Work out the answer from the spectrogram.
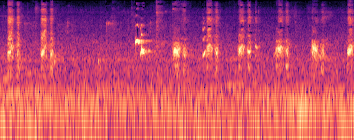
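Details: Whiteface Lutino (albino) cockatiel during mating: short, clipped chirping notes repeated irregularly, a louder pair of sharp squeaks near the middle, against a quiet, faintly hissing background.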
